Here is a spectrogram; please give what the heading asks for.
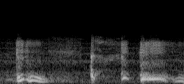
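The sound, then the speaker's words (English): Coughing and throat clearing from a speaker at a World Health Organization meeting come in a few short, hoarse bursts, with a longer rasping cough near the end, alone and moderately loud. “And there was one moment of levity at the WHO meeting Monday when Dr. Tedros got a bit of a coughing spell.”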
